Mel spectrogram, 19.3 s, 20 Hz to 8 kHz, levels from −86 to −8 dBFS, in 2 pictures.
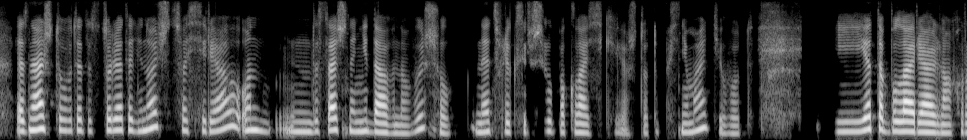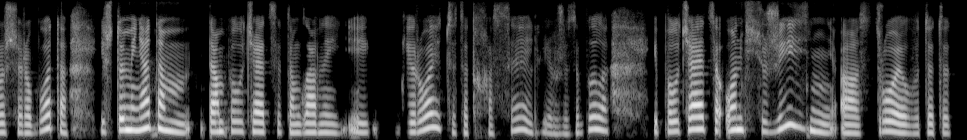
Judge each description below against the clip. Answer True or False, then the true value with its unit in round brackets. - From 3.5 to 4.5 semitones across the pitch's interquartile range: True (4.0 semitones)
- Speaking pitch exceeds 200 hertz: True (210 Hz)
